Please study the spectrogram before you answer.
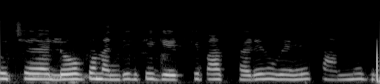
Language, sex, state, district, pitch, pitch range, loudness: Hindi, female, Chhattisgarh, Sarguja, 235 Hz, 225-245 Hz, -23 LUFS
